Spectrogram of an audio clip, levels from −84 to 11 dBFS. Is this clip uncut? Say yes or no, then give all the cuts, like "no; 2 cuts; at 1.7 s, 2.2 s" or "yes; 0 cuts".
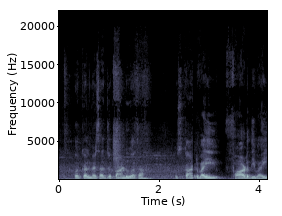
no; 1 cut; at 2.7 s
